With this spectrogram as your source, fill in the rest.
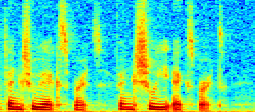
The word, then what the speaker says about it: feng shui: around the mansion and she said she said Feng Shui experts feng shui expert how do you pronounce our friendship song Shui from Fung Shui okay so she's a Fung Shui expert so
